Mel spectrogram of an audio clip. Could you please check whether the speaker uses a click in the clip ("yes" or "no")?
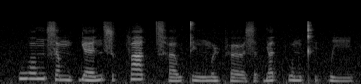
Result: no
